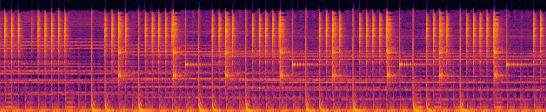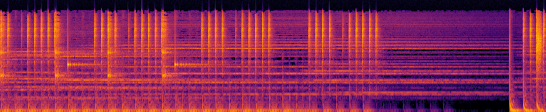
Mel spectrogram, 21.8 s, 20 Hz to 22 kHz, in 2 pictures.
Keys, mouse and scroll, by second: 4.0 click, 18.6 space, 19.4 click, 21.1 F4.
